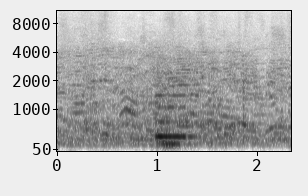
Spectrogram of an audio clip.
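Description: An electric guitar rings out a short note through an amplifier.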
